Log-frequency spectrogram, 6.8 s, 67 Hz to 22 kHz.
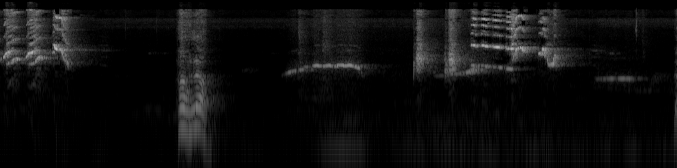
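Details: Aceh Oriental magpie-robin, 24 December 2022: bright whistled phrases and rapid chattering trills, with one harsh descending squawk near the second second and a steady low hum underneath.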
